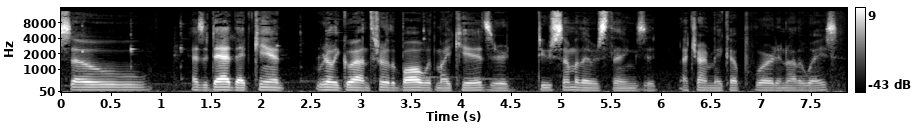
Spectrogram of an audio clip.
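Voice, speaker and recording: Music plays in the background. The speech goes at a moderate pace with monotone, flat intonation. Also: man, fairly low pitch for a man. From Maryland. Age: 40s. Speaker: father who uses a wheelchair. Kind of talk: personal interview.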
